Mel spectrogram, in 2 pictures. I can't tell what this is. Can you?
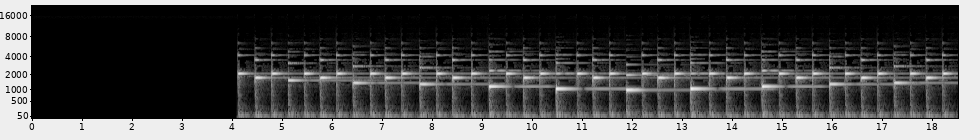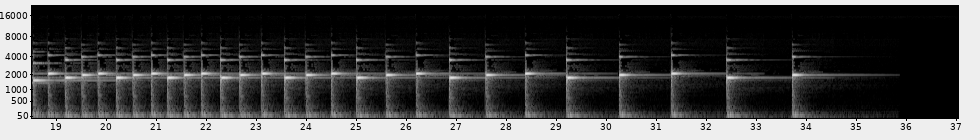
A Music Box song created for the Music Stock of CANES Produções.
It's easy-to-edit, beautiful and simple melody.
